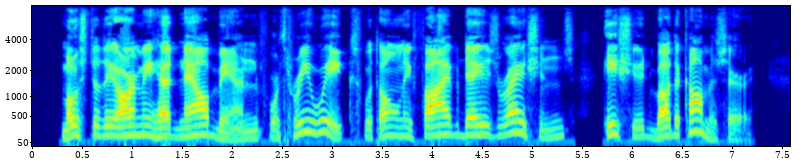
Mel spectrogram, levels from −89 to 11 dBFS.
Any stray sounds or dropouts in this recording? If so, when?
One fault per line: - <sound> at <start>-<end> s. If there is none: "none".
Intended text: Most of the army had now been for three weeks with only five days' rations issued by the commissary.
none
